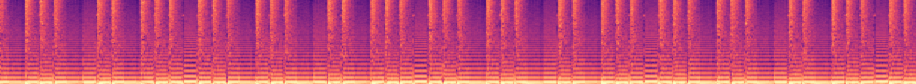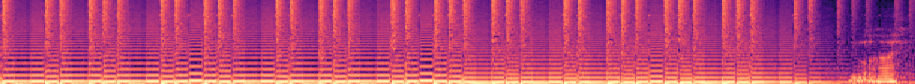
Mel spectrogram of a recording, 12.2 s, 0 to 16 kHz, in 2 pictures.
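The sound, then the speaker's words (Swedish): Loud, buzzy synthesized music from the original arcade version of the game Kung Fu Master plays throughout, a busy repeating melody over a pulsing bass line that shifts pitch midway, with no voices. “Eh, ja, den lät så här på 64 Och lät så här på original.”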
